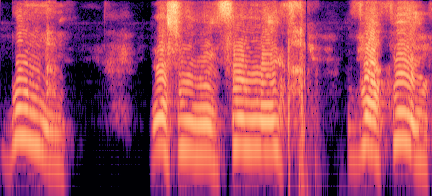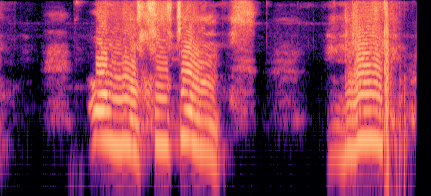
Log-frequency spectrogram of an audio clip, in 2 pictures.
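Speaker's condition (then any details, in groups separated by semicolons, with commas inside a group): Traumatic brain injury; motor vehicle accident; voice affected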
